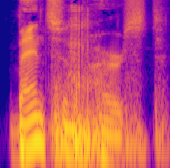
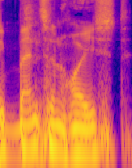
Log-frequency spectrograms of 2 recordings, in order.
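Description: First: Said in the usual way. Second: Bensonhurst said as "Benson-hoist"; local pronunciation. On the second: Shown as a demonstration. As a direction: turn the "hurst" of Bensonhurst into "hoist". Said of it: "or as they say".

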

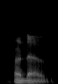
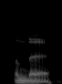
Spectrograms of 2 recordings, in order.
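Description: No difference in how they are said.

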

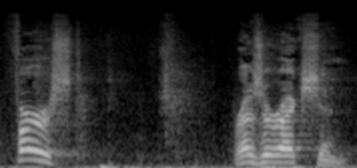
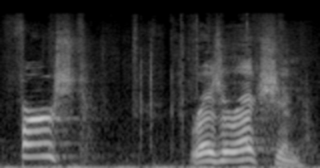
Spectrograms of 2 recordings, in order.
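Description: First: Preacher lands hard on "first", pause, then resurrection; stress on first. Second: "first" squeaked very high in mock disbelief, resurrection trailing; questioning first. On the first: Real, not acted. Preacher to congregation, stressing first. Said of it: "This is the first resurrection". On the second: Preacher mimicking a congregant's disbelieving question. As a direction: ask "first resurrection?" as a baffled listener would. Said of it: "And you say".

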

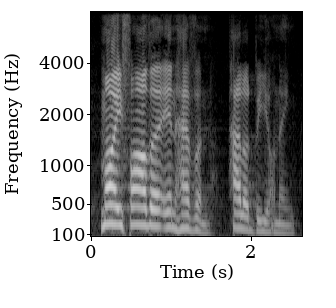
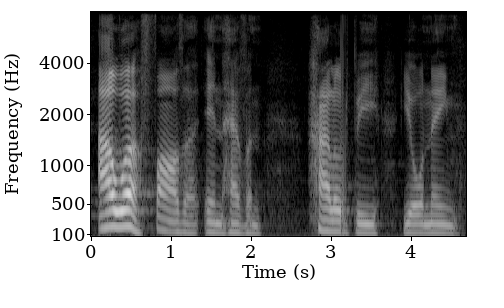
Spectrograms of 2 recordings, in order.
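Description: First: My leads louder, the rest drops away quickly; stress on My. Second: Our stretched out, then slow and low; stress on Our. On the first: Showing what Jesus didn't teach, stress on "My". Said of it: "He doesn't say". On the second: Teaching how Jesus said to pray, slow stress on "Our". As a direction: draw out "Our" with weight, then slow, reverent descent. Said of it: "He says". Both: Shown as a demonstration.

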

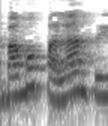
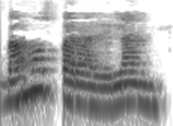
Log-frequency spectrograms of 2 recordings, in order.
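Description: First: "pa'lante" said as one clipped word; casual pa'lante. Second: "vamos para adelante" with every syllable clear; careful diction. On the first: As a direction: swallow the "para" into "pa'lante". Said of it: "Yo lo puedo decir igual". (pronunciación relajada, "pa'lante" en una sola palabra) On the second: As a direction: say "para adelante" in full, nothing dropped. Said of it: "una buena dicción es la forma correcta". (dicción cuidada, "para adelante" completo) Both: Shown as a demonstration.

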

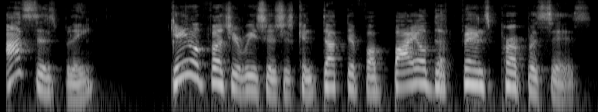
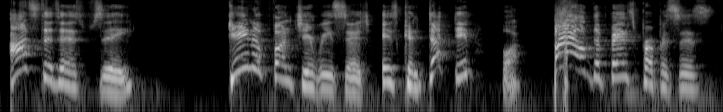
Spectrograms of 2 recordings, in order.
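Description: First: Said in the usual way. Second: Dictating. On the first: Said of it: "Let me repeat it again so everybody can hear". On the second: Shown as a demonstration. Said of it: "Write it down".

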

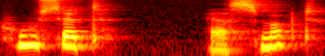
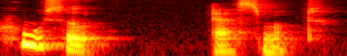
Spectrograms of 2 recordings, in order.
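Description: First: "Huset" ending in a crisp, clear T; Jutland clear T. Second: "Huset" ending in a soft Danish D; Zealand soft D. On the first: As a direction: say "Huset" with the final T fully sounded. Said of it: "would pronounce the ending E T with a clear T". (udtal "Huset" med tydeligt t, som i Jylland) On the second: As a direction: let the end of "Huset" melt into a soft D, no T. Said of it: "would make the whole ending a soft D sound". (udtal "Huset" med blødt d, som på Sjælland) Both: Shown as a demonstration.

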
